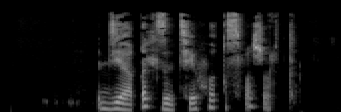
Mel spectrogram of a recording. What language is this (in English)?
Kabardian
